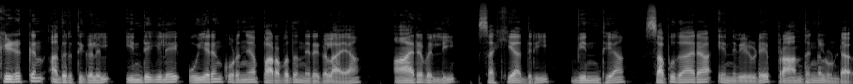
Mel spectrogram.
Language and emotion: Malayalam, neutral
